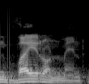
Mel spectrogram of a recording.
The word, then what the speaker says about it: environment: okay Environ environment yeah the N is pronounced okay environment such a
